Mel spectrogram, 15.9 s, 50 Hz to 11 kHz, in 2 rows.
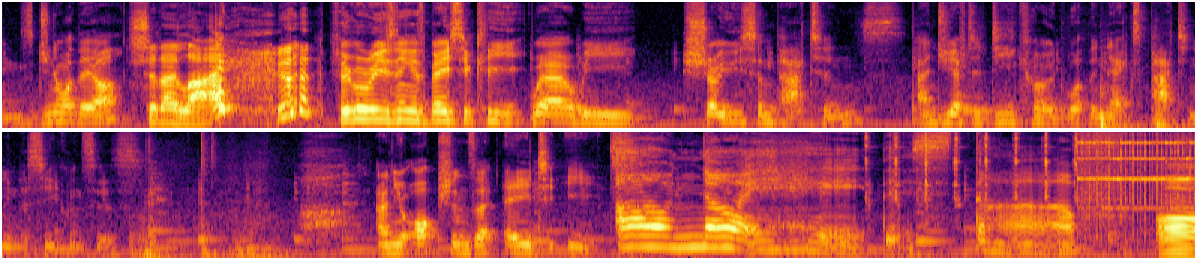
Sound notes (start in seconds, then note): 1.9 laughs; 9.9 sighs; 15.0 bell rings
